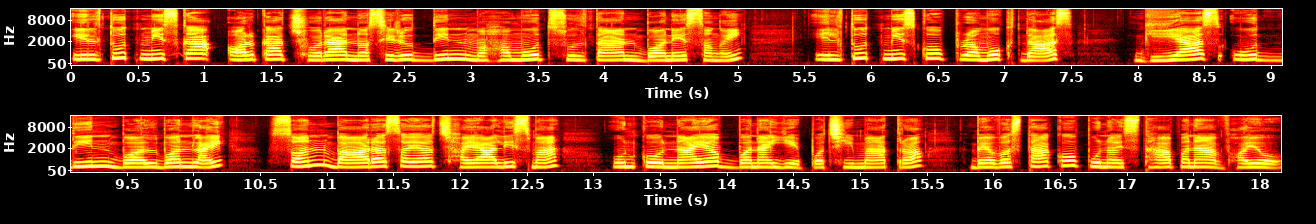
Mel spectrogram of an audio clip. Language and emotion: Nepali, neutral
